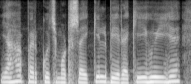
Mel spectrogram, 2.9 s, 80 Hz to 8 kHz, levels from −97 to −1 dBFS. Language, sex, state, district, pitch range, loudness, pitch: Hindi, male, Jharkhand, Ranchi, 150-170 Hz, -11 LUFS, 160 Hz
